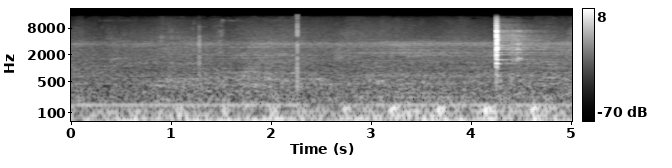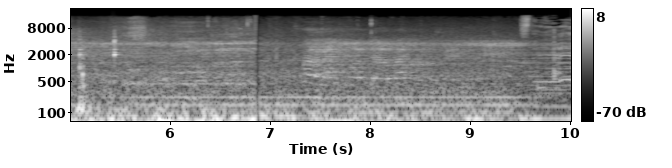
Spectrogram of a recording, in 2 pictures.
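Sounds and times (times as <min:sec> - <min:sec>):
low rumble: 0:00.2 - 0:09.5.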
